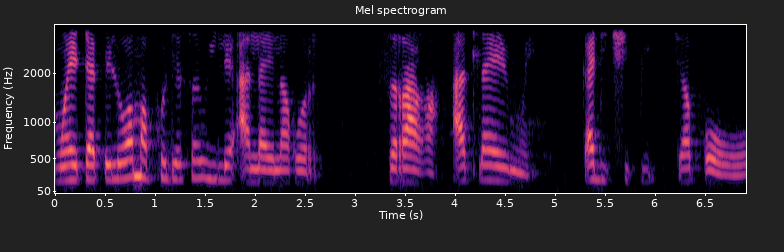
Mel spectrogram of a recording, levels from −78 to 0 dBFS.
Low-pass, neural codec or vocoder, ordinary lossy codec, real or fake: 3.6 kHz; none; none; real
